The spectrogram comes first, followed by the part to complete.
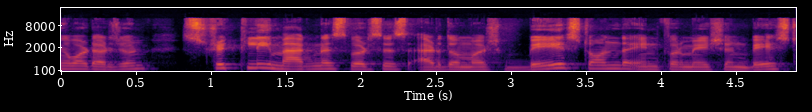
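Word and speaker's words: Erdoğmuş: That is, as somebody pointed out, Erdogmus is the correct pronunciation.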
